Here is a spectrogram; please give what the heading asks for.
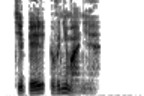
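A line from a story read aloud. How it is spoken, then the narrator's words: Quiet and distinct. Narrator (Russian): Дамблдор заговорил тихо и отчетливо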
